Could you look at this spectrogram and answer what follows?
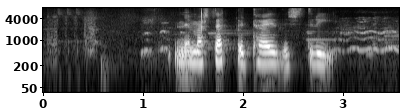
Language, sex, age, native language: Icelandic, female, 9, Icelandic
